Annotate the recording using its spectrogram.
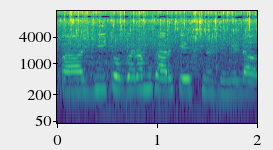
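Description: Chopped vegetables tumble into a metal pan.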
